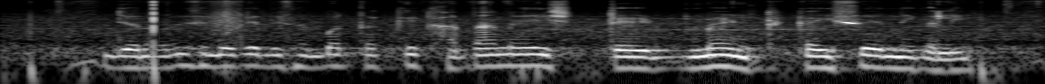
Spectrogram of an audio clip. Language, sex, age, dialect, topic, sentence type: Bhojpuri, male, 18-24, Southern / Standard, banking, question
